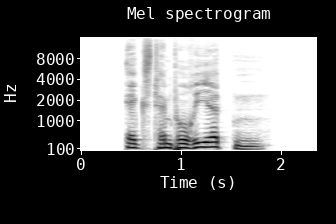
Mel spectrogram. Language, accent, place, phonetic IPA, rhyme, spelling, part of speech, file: German, Germany, Berlin, [ɛkstɛmpoˈʁiːɐ̯tn̩], -iːɐ̯tn̩, extemporierten, adjective / verb, De-extemporierten.ogg
- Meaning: inflection of extemporieren: 1. first/third-person plural preterite 2. first/third-person plural subjunctive II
